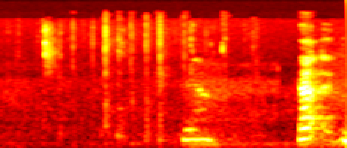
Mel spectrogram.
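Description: A few faint clicks in quick succession during the first second, followed by a brief spoken "yeah".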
